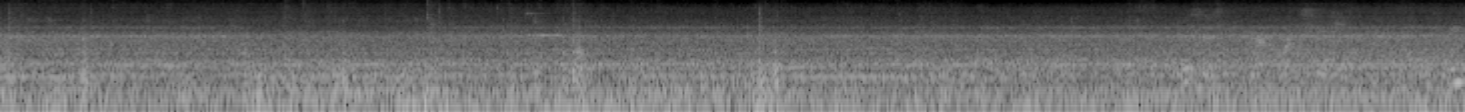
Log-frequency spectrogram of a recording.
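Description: MIA Mover, a rubber-tyred automated people-mover train, running along its concrete guideway into a station: a steady running rumble with a faint steady whine and a few sharp knocks.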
